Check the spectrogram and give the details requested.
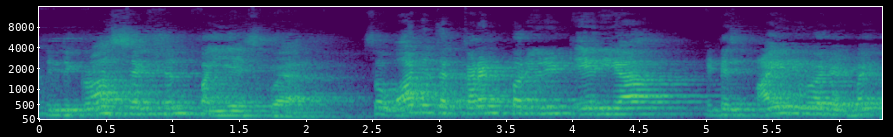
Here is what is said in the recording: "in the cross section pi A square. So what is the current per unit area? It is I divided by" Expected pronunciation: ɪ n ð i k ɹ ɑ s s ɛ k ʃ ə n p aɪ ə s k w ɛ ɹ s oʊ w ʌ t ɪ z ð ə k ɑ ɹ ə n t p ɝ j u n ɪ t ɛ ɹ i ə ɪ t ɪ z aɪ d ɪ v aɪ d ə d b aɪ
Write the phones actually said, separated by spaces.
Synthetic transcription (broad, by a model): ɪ n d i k ɹ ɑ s s ɛ k ʃ ə n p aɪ ə s k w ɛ ɹ s oʊ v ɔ t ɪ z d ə k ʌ ɹ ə n t p ɝ j u n ɪ t ɛ ɹ i ə ɪ t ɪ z aɪ d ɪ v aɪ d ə d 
